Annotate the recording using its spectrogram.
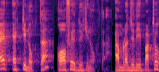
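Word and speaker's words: ق: কফের দুইটি নোক্তা।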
